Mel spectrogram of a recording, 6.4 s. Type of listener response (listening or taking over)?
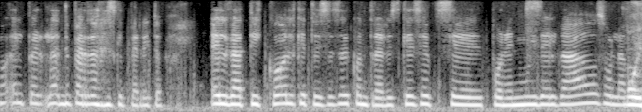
taking over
